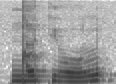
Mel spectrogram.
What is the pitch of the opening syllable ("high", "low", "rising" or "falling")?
rising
